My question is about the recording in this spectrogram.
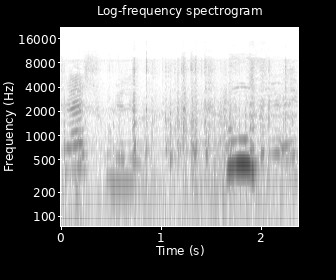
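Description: Children's voices and calls, with one short, loud, rising-and-falling call near the end.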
